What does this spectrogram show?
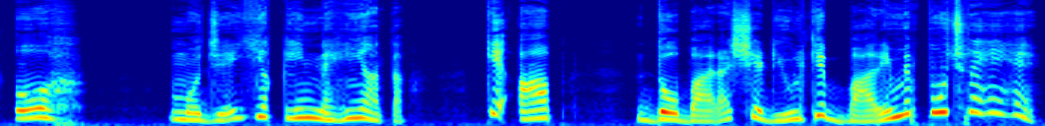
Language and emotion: Urdu, disgusted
